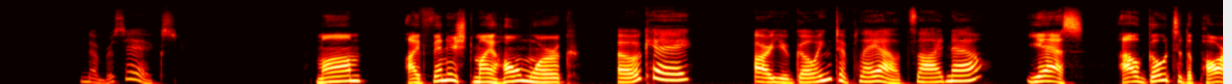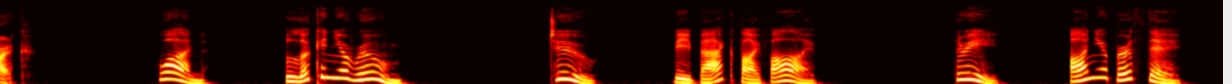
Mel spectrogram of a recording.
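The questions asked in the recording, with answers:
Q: Yes, I'll go to the park.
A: 2: Be back by 5.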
